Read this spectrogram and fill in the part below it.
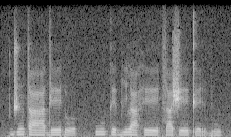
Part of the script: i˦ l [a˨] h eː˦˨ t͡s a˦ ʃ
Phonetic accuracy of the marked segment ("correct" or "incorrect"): incorrect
